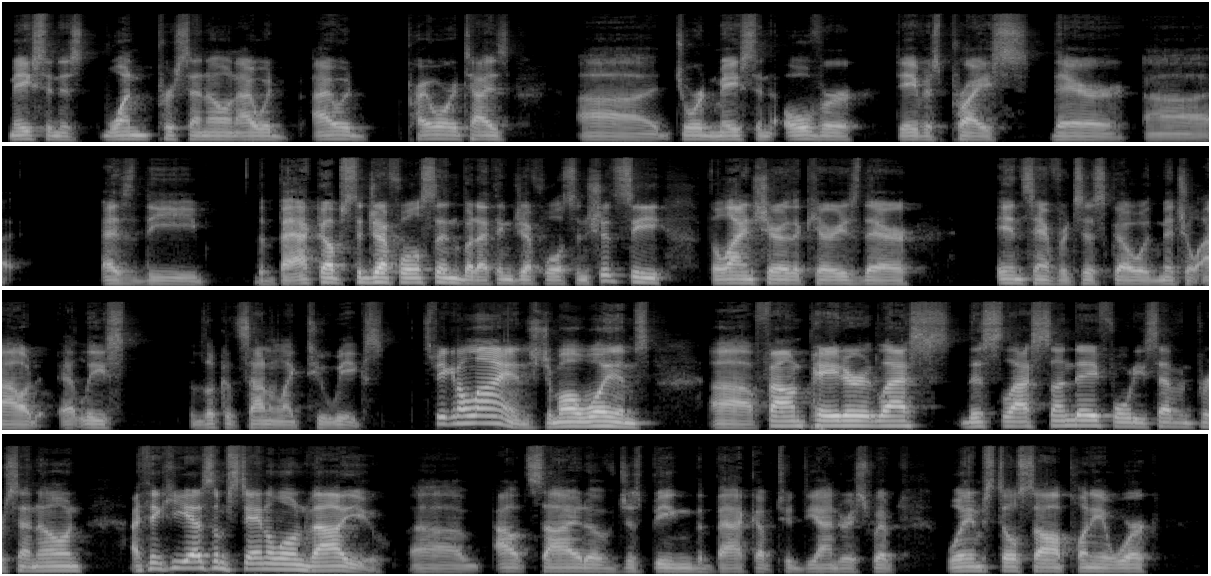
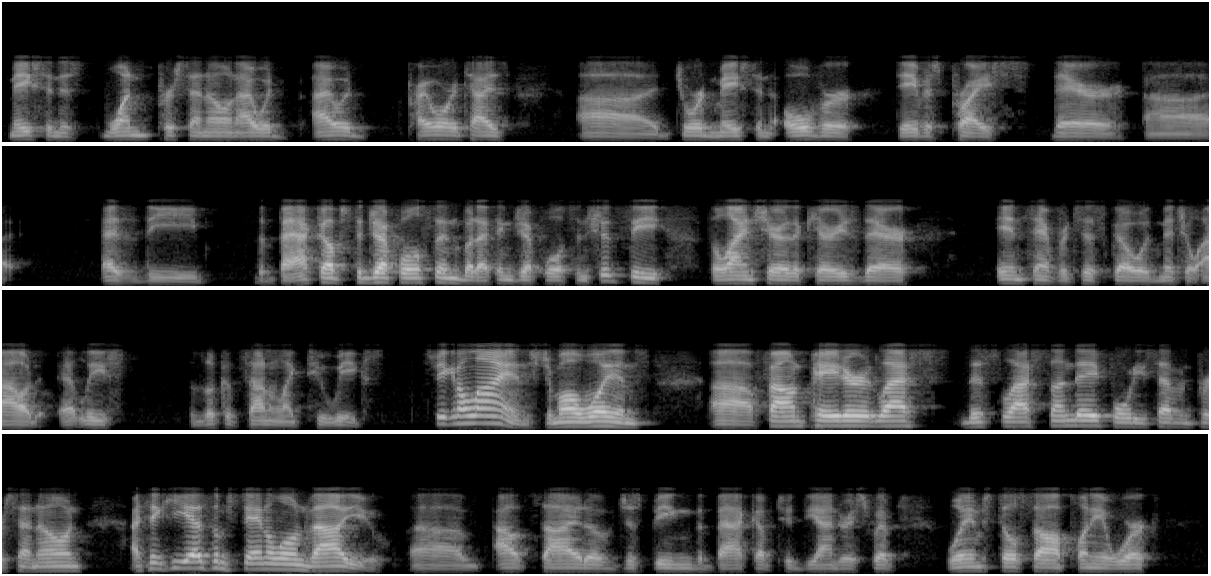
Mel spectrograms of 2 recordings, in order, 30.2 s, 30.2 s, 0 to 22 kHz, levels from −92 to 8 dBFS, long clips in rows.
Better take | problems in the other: first | phone-call audio; nothing above 3.5 kHz

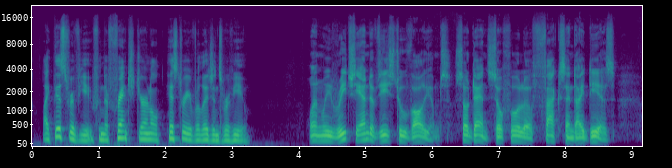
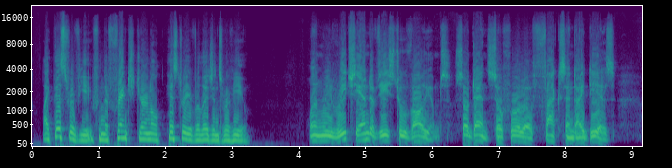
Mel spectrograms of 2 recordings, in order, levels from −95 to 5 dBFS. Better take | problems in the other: first | distortion; heavy; 13% of the sound clipped

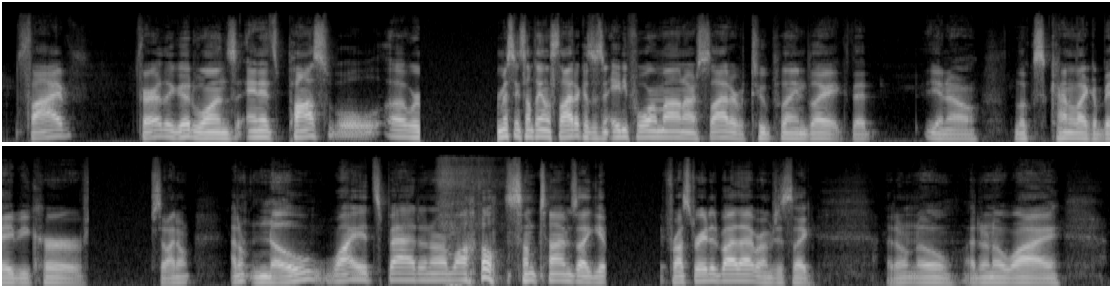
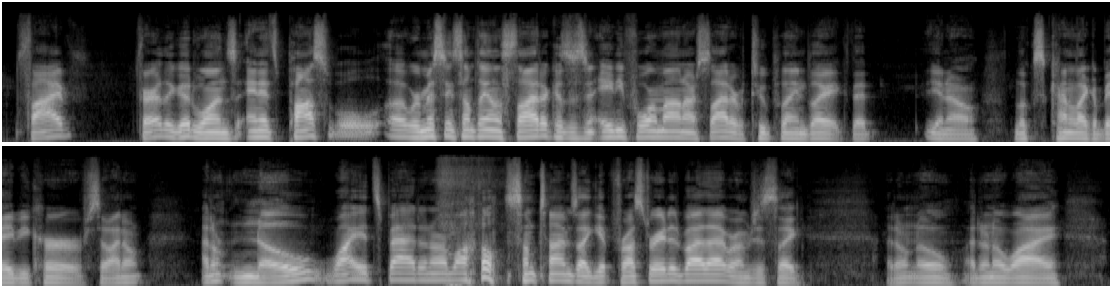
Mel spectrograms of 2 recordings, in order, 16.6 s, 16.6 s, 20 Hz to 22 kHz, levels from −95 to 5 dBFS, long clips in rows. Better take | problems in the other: second | audio freezing; at 3 s for 0.5 s, at 9 s and at 13 s

